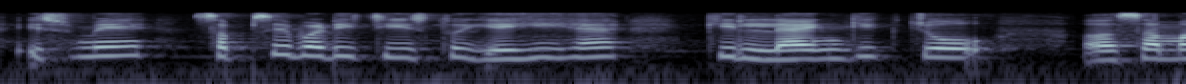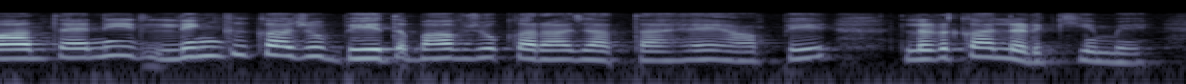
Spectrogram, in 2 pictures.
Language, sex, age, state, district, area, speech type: Hindi, female, 30-45, Rajasthan, Jaipur, urban, spontaneous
